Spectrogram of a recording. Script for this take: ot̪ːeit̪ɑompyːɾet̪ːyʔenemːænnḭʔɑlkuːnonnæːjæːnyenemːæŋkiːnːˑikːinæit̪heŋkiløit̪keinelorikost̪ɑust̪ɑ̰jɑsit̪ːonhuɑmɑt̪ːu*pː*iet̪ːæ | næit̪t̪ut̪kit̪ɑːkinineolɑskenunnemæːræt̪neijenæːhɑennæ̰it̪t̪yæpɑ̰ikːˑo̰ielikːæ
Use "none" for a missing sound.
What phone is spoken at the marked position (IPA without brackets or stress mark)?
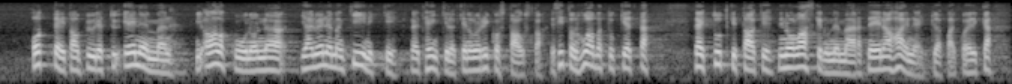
kː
